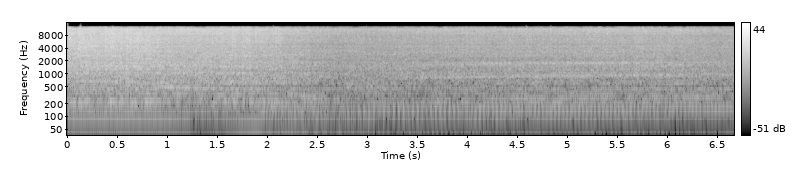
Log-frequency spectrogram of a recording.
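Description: A motorcycle engine idles close by with a steady, throbbing rumble.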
